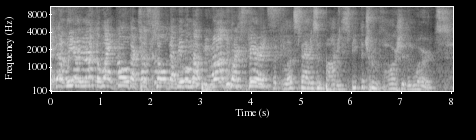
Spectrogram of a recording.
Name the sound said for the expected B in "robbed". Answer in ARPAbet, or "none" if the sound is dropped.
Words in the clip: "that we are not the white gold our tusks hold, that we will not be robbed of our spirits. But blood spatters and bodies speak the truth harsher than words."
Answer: none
